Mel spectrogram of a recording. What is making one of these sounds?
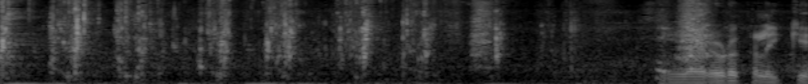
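A dog laps water from a metal bowl.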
